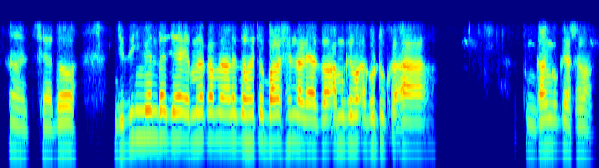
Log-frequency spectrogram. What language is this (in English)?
Santali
